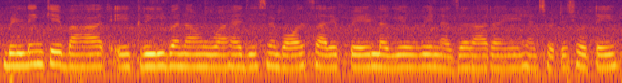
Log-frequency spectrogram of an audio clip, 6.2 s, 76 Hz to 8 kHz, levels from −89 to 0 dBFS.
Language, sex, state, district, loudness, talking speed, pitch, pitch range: Hindi, female, Chhattisgarh, Raipur, -15 LUFS, 195 wpm, 190 Hz, 185-195 Hz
